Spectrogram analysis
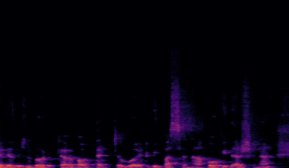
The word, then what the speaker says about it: Vipassana: So, Barbara, you pronounce it for me, please. Vipassana? Oh, Vipassana. Yeah. Okay, Vipassana.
